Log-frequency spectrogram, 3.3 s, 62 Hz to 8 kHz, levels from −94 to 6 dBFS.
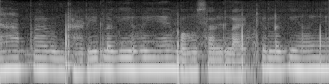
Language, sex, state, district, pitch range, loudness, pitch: Hindi, male, Maharashtra, Mumbai Suburban, 130-145 Hz, -19 LUFS, 140 Hz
